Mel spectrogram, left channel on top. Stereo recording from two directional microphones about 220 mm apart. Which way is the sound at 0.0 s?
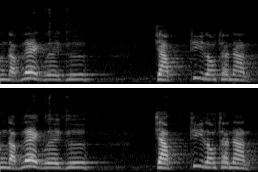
20° right (ahead or behind).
